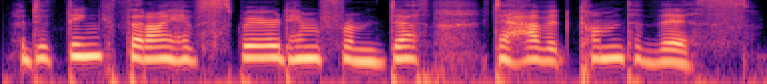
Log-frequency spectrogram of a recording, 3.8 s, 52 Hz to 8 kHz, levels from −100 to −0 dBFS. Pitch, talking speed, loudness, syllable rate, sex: 230 Hz, 250 wpm, -17 LUFS, 5.1 syllables/s, female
